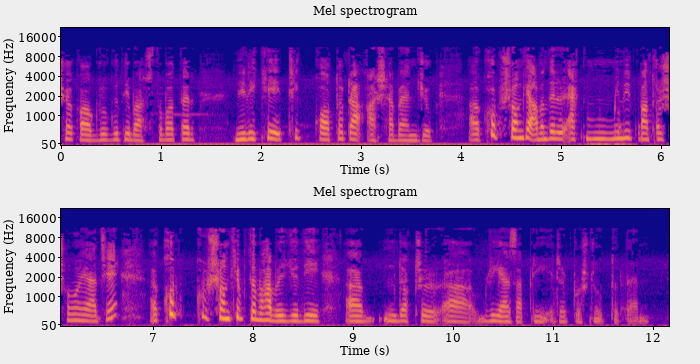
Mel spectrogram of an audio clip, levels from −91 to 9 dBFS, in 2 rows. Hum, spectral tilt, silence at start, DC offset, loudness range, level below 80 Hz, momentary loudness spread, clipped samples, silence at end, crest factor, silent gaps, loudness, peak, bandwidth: none; -5 dB/octave; 0 s; under 0.1%; 5 LU; -50 dBFS; 15 LU; under 0.1%; 0.2 s; 22 dB; none; -25 LUFS; -2 dBFS; 11.5 kHz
